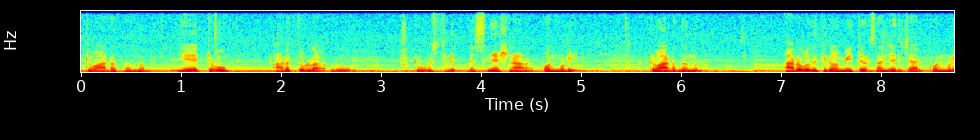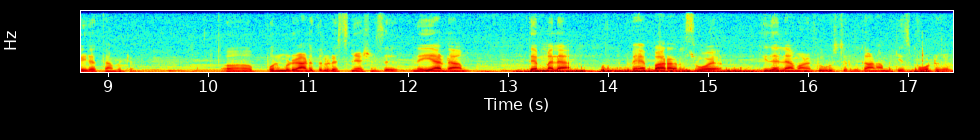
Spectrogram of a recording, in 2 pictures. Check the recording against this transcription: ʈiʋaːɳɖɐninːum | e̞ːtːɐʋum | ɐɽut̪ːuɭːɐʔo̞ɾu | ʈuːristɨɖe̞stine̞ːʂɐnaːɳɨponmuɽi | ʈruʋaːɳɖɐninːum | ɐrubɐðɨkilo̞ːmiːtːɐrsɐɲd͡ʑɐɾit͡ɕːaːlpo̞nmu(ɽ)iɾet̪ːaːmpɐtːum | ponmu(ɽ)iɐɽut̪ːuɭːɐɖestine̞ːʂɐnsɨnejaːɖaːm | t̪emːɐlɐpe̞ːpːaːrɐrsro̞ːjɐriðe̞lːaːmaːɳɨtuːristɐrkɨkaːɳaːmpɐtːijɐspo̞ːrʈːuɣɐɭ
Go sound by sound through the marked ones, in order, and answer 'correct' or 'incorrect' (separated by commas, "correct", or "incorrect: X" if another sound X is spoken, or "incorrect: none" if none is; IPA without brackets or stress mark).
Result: correct, correct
